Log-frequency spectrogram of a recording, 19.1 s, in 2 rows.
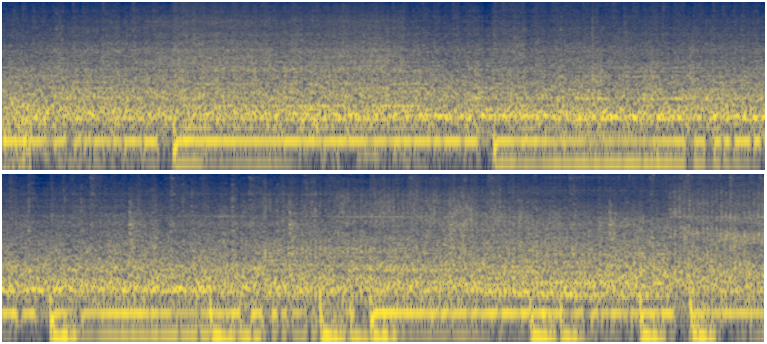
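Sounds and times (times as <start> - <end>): moving train rumble: 0.0 - 19.0.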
